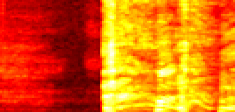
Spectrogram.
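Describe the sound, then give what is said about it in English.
A short fit of harsh, sputtering coughs from someone who swallowed their spit wrong, about three rapid bursts in a row after a moment of quiet. “I swallowed my spit wrong.”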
